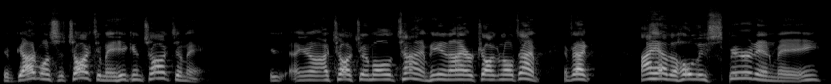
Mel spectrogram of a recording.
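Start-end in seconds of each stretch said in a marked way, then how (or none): none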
